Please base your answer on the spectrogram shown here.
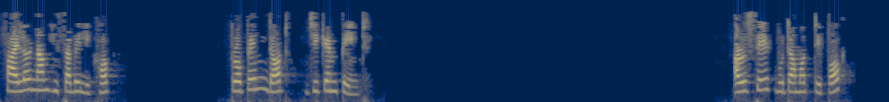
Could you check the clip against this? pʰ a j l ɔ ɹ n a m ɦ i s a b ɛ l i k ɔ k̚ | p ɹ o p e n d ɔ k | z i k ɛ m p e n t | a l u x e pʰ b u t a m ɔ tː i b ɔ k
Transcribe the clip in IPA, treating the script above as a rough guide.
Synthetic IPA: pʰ a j l ɔ ɹ n a m ɦ i s a b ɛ l i kʰ ɔ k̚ | p ɹ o p e n d ɔ t | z i k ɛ m p e n t | a ɹ u s e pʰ b u t a m ɔ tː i p ɔ k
